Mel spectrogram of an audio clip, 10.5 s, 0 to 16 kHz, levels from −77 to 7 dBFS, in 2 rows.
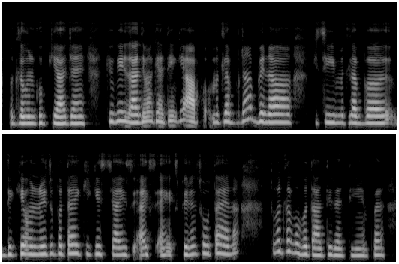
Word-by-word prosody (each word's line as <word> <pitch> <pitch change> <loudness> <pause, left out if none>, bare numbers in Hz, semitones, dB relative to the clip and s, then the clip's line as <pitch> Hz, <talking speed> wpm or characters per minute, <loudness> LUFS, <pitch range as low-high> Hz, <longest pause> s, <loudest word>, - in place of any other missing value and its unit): मतलब 195 0 +2
उनको 200 +1 0
किया 190 -2 +5
जाए। 195 0 +2 0.3
क्योंकि 255 +1 +1
दादी 220 - +5
माँ 130 - 0
कहती 125 +2 -1
हैं 135 - -3
कि - - -5
आप - - -7
मतलब 230 -1 -2
ना 300 +4 -1
बिना 230 -1 +5 0.5
किसी 220 +2 -2
मतलब 210 -1 0 0.6
देखिए 220 +3 +2
उन्हें 230 0 +2
तो 245 - -5
पता 240 +2 -1
है 250 0 +3
कि 230 - -6
किस 235 0 -3
चाइस 210 -2 -1
एक्स 215 0 -4
अ, 100 - -2
एक्सपीरियंस 220 - -3
होता 245 +1 0
है 235 -2 +2
ना, - - -6 0.4
तो 270 - -10
मतलब 310 -1 -3
वो 265 - -1
बताती 210 -2 0
रहती 195 -1 -3
हैं, 195 - -3
पर 205 +2 -4
220 Hz, 210 wpm, -23 LUFS, 200-235 Hz, 0.6 s, किया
